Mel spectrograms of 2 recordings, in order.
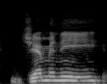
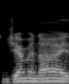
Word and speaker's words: Gemini: what NASA used and they called it Gemini like Jiminy Cricket it's Gemini the constellation but either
